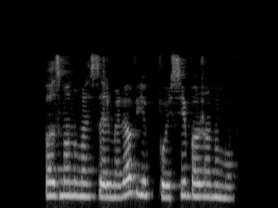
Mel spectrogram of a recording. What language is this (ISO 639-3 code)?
hye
